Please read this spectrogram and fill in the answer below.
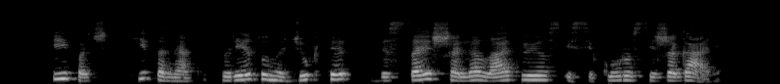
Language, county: Lithuanian, Klaipėda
